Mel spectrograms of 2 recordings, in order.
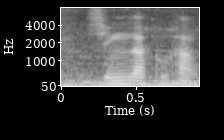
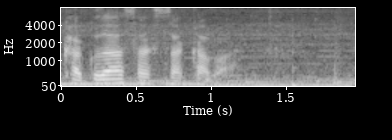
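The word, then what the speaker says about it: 神楽坂: I initially thought Kagurazaka was called Shinrakuhan in Japanese, but after listening to the announcements on the subway, I learned it's called Kakurasakaba.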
